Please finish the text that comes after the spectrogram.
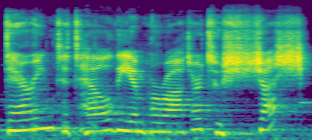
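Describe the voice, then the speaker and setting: A woman's voice: high voice, a little slow. A woman voicing a haughty, imperious female ruler in a fantasy video game, formal, commanding and disdainful. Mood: haughty, amused. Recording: echoey reverb with music behind.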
